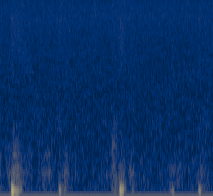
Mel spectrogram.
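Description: Near silence broken by a few faint, soft low thuds, about two a second, the first the loudest.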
